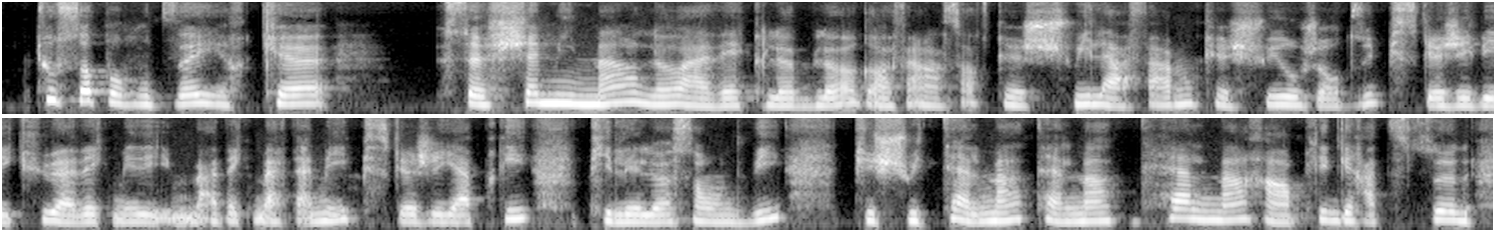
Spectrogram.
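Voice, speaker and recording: The sound is dry and close, with no echo. A woman speaks fairly slowly at a medium pitch, with ordinary pitch variation. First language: English (speaking French). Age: 40s. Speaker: podcast host and blogger. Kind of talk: solo podcast monologue. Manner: animated, with frequent fillers.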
